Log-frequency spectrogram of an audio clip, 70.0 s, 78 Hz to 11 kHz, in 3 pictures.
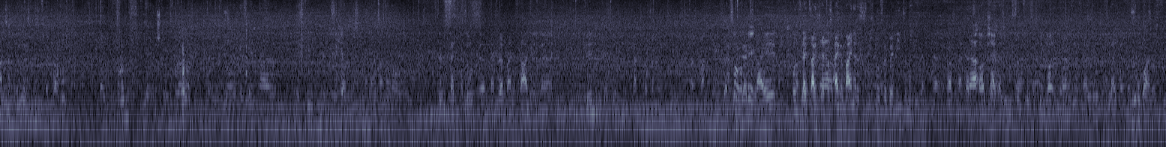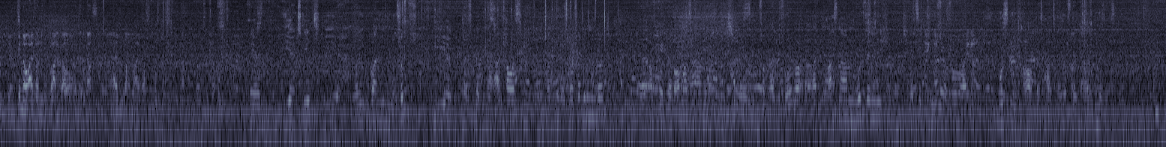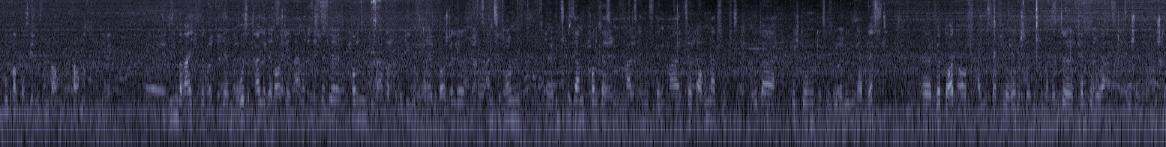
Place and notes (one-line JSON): {"title": "Berlin, Marx-Engels-Forum - Interview", "date": "2010-09-07 13:25:00", "description": "by chance, ive listened to an interview held with a person in charge", "latitude": "52.52", "longitude": "13.40", "altitude": "38", "timezone": "Europe/Berlin"}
